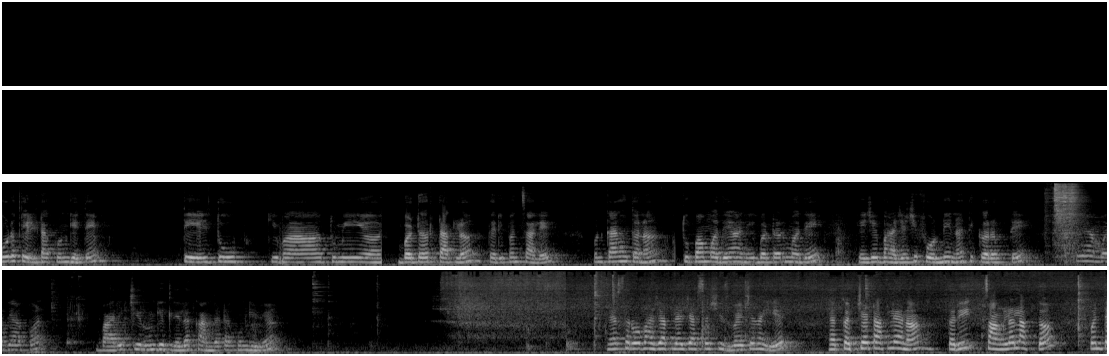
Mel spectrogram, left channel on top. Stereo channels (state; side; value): silent; left; 55 dB below the other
